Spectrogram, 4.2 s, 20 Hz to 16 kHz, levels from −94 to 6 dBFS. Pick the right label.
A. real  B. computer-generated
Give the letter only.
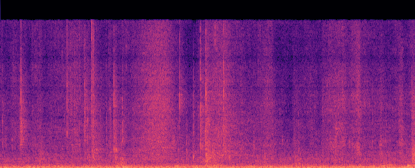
B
